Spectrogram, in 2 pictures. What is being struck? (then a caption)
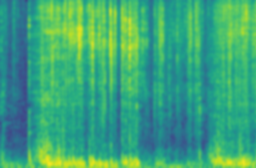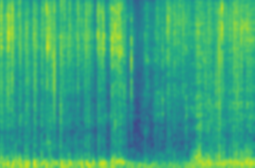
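Bar of soap shaved with a blade. A utility knife blade repeatedly scrapes and shaves strips off the surface of a solid bar of dry green soap held in the hand. Rough, crackling scraping strokes come in uneven bursts with brief pauses, their texture dense and low-heavy with some bright grit on top.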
